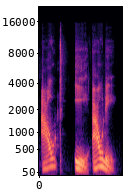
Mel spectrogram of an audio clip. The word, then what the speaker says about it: Audi: I'm Audi, guys, que es Audi, right? Pero se pronuncia como el coche.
